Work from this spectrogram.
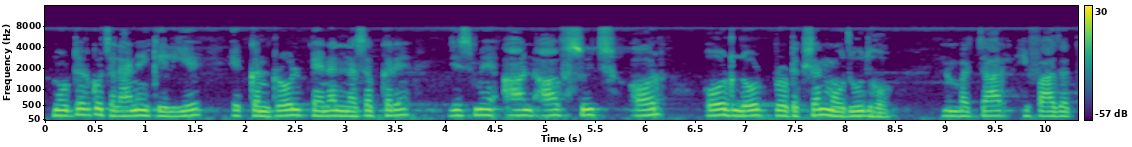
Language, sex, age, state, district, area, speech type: Urdu, male, 30-45, Uttar Pradesh, Muzaffarnagar, urban, spontaneous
